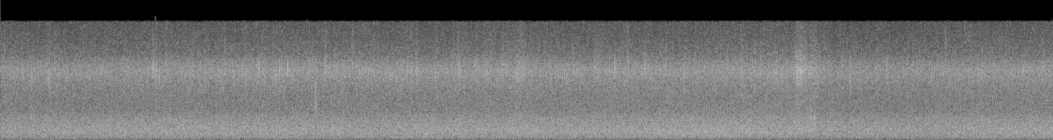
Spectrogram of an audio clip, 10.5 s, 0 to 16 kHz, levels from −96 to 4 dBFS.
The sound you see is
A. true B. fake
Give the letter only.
A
